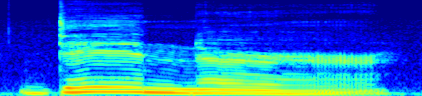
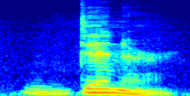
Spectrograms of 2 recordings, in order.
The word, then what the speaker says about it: dinner: terceiro né ler ou pronúncia dinner tem o r bem forte no final né Dener Dener então a sílaba tônica na vai no início entender essas três coisas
